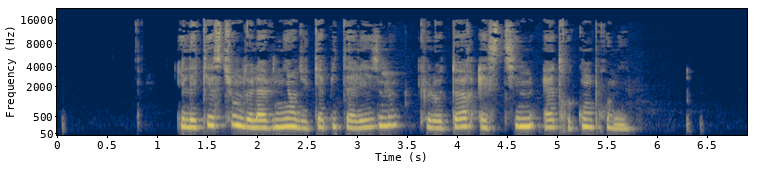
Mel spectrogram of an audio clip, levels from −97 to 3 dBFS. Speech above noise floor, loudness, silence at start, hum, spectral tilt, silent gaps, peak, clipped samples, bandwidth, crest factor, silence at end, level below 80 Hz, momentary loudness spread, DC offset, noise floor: 62 dB; -19 LUFS; 1.2 s; none; -4.5 dB/octave; none; -2 dBFS; under 0.1%; 16.5 kHz; 18 dB; 1.15 s; -64 dBFS; 10 LU; under 0.1%; -81 dBFS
